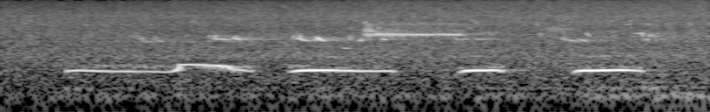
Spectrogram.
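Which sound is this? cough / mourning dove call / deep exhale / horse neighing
mourning dove call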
